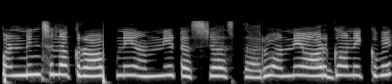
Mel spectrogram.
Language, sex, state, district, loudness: Telugu, female, Andhra Pradesh, Guntur, -15 LUFS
